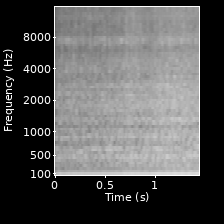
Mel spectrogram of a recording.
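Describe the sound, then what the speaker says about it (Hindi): A Swaraj 735 FE tractor pulling a 14-disc harrow gives a loud, steady low engine drone that holds even throughout, with no voices over it. "बहुत ही गजब की हेरो खींच रहा ट्रैक्टर"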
